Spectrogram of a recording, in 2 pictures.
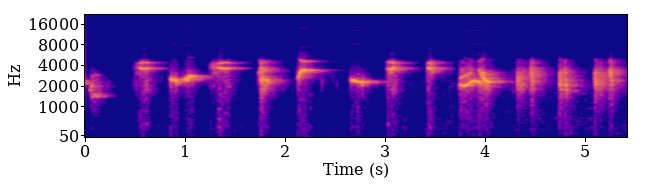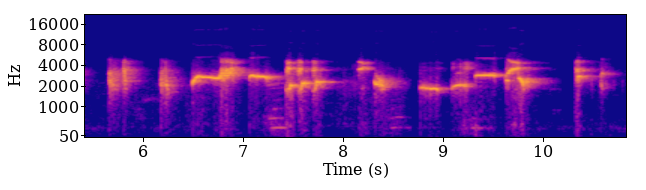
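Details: Orange-headed thrush singing a lure song meant to prompt captive birds to answer, in the loud continuous ngerol style: rapid varied phrases of clear whistles, slurred notes and short chirps, almost without pause, over a silent background.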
